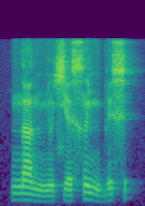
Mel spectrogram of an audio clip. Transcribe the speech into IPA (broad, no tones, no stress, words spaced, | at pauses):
nanɲɔ̃ ɕɛxə̃ɲbex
